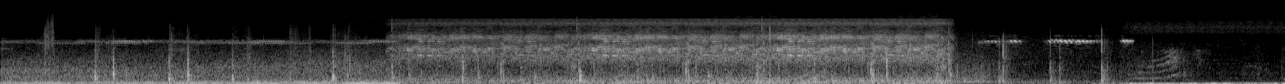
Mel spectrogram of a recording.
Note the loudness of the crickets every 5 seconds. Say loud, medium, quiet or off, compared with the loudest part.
medium, loud, loud.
